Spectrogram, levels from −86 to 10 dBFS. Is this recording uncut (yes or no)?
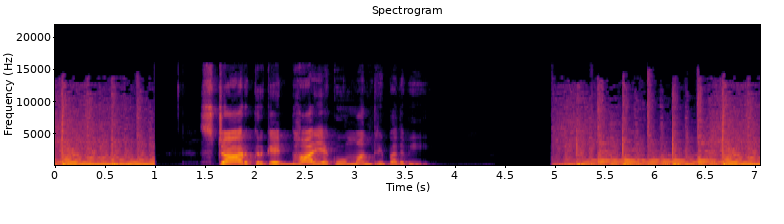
yes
